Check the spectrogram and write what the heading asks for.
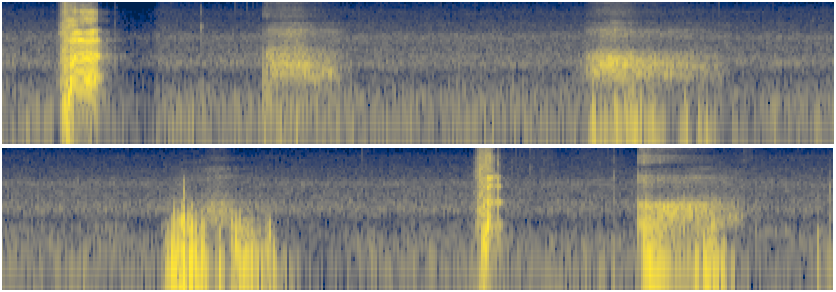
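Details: Drunk adult with six abrupt, spaced hiccups over about eight seconds, each a short sharp catch of the voice, in a quiet room.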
